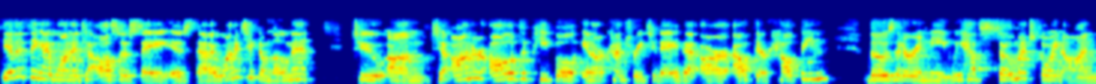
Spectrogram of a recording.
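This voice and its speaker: At a fairly quick pace, a woman with an American accent speaks at fairly high pitch with lively intonation. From US Midwest. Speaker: health coach trainer. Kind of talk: webinar presentation. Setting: online webinar. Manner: fast.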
